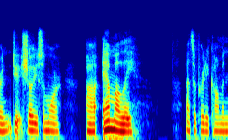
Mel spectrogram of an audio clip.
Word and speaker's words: Emily: Emily. That's a pretty common name these days. Emily. Okay, the I has been reduced.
